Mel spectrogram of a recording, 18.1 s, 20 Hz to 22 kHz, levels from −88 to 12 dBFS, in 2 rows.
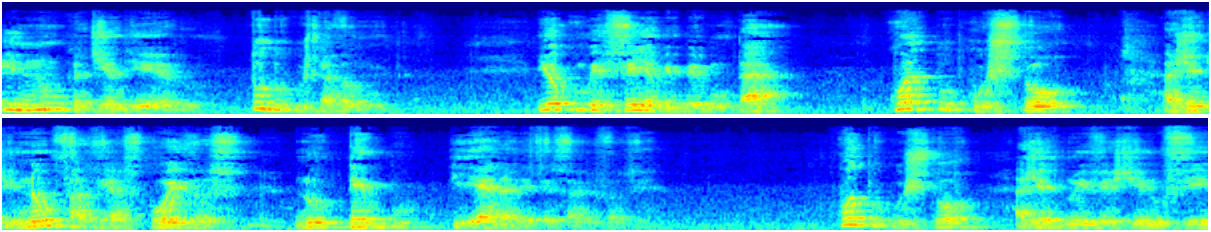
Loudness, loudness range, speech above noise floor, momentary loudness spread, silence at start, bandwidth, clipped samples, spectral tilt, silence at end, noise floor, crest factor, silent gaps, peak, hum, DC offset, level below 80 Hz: -22 LUFS; 6 LU; 24 dB; 17 LU; 0 s; 16 kHz; under 0.1%; -4.5 dB/octave; 0 s; -46 dBFS; 18 dB; none; -6 dBFS; none; under 0.1%; -54 dBFS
